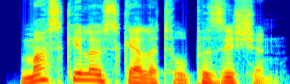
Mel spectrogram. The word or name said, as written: musculoskeletal position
